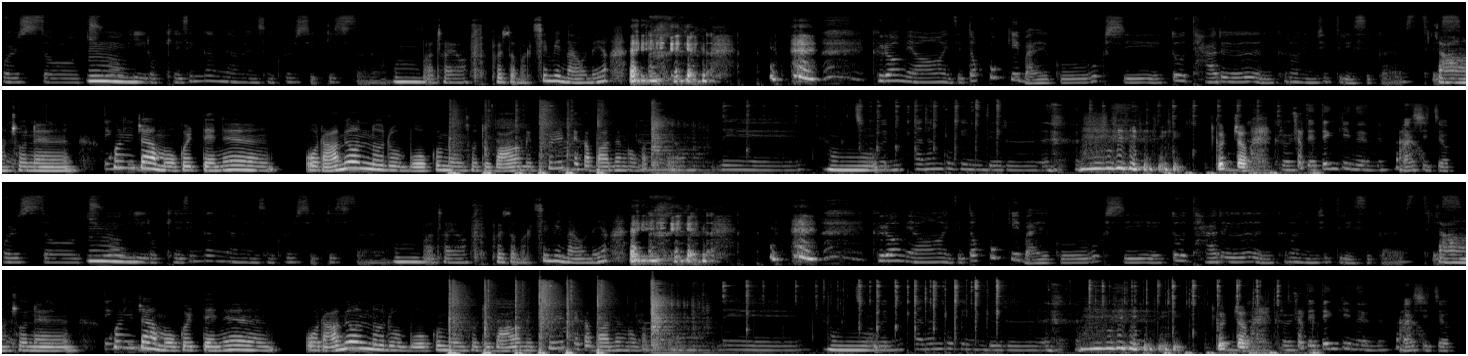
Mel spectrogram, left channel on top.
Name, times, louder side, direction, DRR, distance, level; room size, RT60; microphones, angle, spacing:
voice 1, 0.0-3.9 6.5-7.1 8.2-15.4 15.7-16.2 18.0-18.4 19.6-22.9 23.2-26.3 26.8-29.1, left 1 dB, 25° left, 0.7 m, -41 dB
voice 2, 0.9-1.4 3.9-6.9 7.9-8.1 14.4-15.4 15.8-17.4 17.7-21.6 22.9-23.4 25.4-26.4 26.8-27.3, left 3 dB, 80° left, 0.6 m, -25 dB
sound 1, 19.1-20.8 21.1-22.3 22.6-24.7 25.1-25.2 25.4-27.8, right 5 dB, 40° right, 0.3 m, -32 dB
2.4 x 2.0 x 3.4 m
head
